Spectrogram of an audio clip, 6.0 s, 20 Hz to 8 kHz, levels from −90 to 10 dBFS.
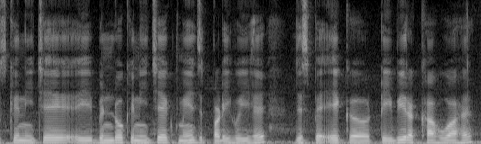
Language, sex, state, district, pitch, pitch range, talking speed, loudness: Hindi, male, Uttar Pradesh, Lucknow, 125 Hz, 120-130 Hz, 180 wpm, -19 LUFS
